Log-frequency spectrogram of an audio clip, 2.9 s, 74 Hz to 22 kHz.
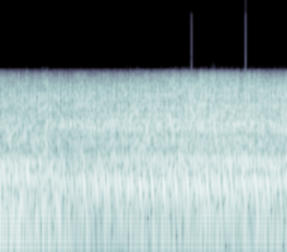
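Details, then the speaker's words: Cold start of an Emglo air compressor's Honda GX160 5.5 hp engine, electric start, fuel on, choke about halfway; single cylinder settles into a steady, even idle with no misses or knocks. Normal cold start and idle. "I'm going to do a cold start on this mlow um Honda 5.5 horsepower air compressor it's cold turn it on it's got electric start"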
